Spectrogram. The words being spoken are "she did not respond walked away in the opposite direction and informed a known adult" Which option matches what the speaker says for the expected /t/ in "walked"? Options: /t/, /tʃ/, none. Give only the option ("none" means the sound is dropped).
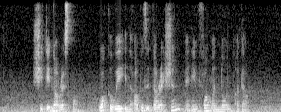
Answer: none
